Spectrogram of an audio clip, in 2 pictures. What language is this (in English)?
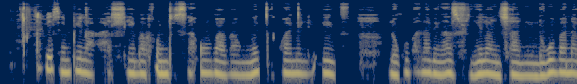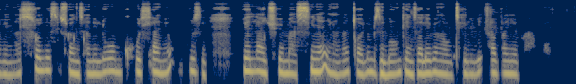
North Ndebele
